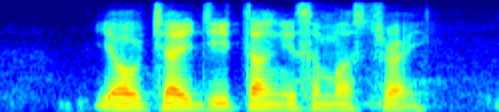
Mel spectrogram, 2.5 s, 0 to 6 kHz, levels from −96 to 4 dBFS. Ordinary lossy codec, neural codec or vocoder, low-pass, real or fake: none; codec, 16 kHz in and 24 kHz out, 1 kbps, XY-Tokenizer; 5.4 kHz; fake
